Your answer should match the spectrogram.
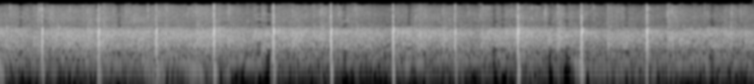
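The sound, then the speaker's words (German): Steady hand clapping, given in thanks to helpers who baked and prepared things behind the scenes for an event: about a dozen sharp, evenly spaced claps over a light background hiss, with no talking. “Ihr habt so einen mega Einsatz geleistet und ich möchte einfach von hier aus euch einen Applaus geben.”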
